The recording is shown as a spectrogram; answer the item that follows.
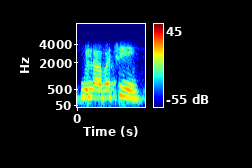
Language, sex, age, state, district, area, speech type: Goan Konkani, female, 30-45, Goa, Murmgao, rural, conversation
